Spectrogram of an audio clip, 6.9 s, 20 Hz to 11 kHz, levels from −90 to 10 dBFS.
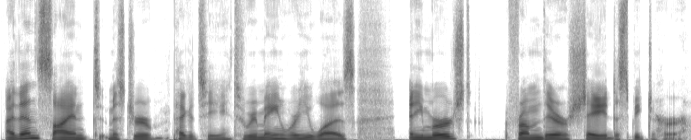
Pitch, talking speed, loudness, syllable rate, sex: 130 Hz, 175 wpm, -20 LUFS, 4.8 syllables/s, male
